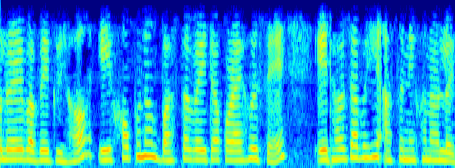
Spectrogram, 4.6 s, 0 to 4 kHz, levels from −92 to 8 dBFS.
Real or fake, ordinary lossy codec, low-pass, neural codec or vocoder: real; Opus, 24 kbps; 3.6 kHz; none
